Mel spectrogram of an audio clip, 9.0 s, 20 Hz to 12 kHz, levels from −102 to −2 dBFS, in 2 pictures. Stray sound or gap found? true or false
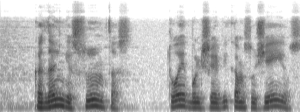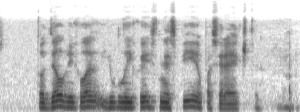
false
